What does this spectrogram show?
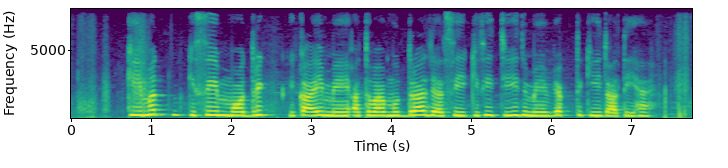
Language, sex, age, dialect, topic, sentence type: Hindi, female, 46-50, Garhwali, banking, statement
